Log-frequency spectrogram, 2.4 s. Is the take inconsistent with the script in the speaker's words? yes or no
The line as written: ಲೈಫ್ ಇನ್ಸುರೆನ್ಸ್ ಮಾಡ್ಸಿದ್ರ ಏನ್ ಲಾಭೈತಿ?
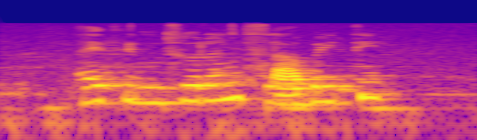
yes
